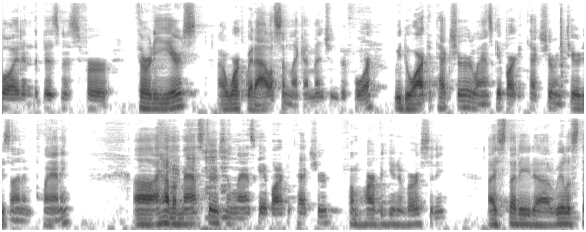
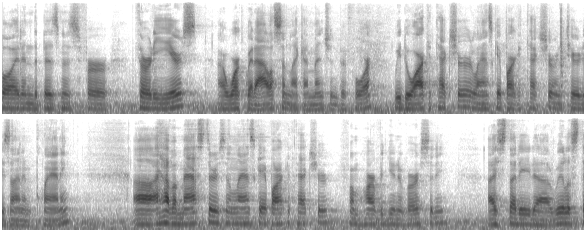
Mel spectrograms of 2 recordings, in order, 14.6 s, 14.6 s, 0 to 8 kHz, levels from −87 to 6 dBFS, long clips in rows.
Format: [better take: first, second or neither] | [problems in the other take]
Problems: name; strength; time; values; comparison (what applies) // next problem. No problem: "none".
second | noise reduction (classical method Wiener filter)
